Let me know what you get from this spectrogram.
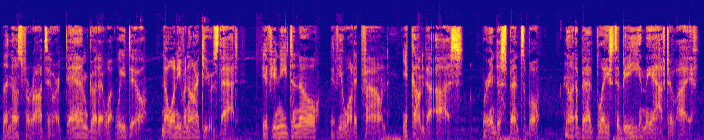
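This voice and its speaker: An actor voicing a cynical, streetwise vampire informant in a video game, gravelly, wry and blunt. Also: male voice, extremely low pitch, a little slow, slight background noise, exaggerated voice. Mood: proud. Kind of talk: video game character dialogue.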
